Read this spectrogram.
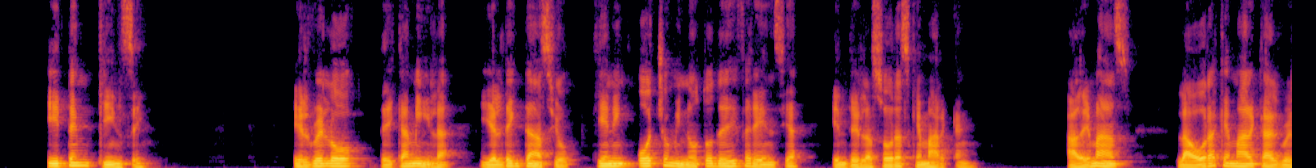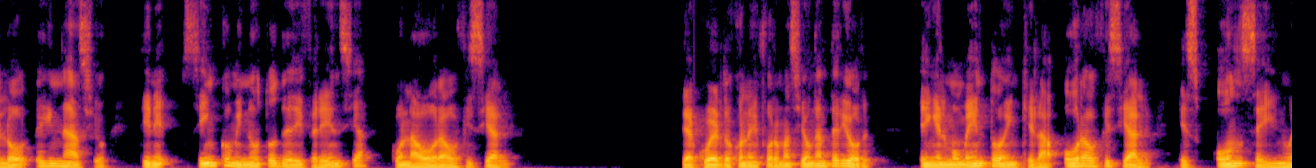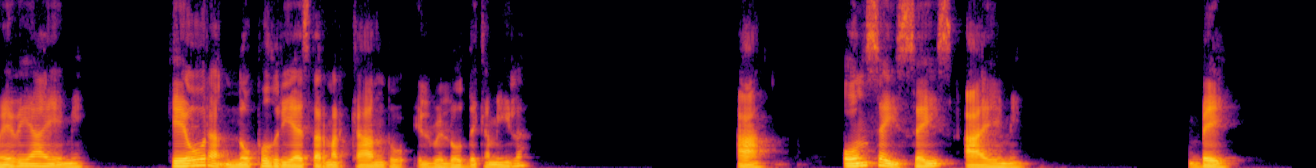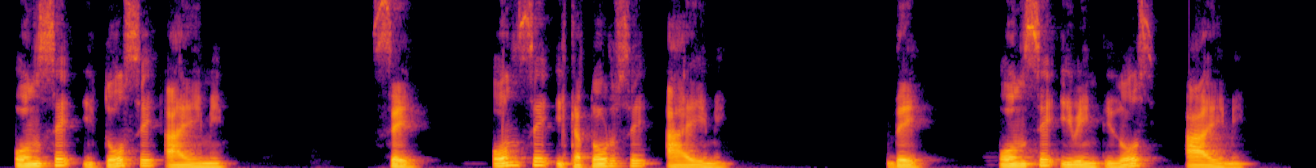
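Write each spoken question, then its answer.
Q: De acuerdo con la información anterior, en el momento en que la hora oficial es 11:09 a.m., ¿qué hora no podría estar marcando el reloj de Camila?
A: C: 11:14 a.m.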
